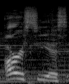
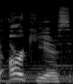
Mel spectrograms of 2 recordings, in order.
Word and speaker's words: Arceus: So in my little headcanon lore, Arceus is the true name, and Arceus is the false idol that Game Freak and Nintendo want us to go by in the modern time.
